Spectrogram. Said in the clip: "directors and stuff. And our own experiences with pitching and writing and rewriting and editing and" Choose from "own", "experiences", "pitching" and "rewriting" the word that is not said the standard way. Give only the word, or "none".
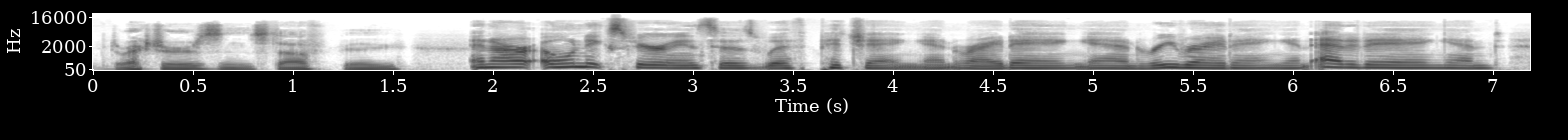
none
